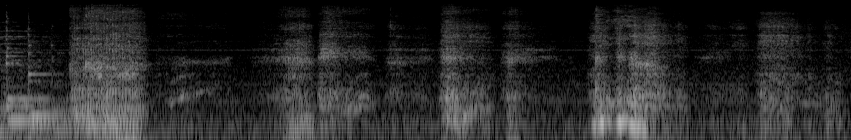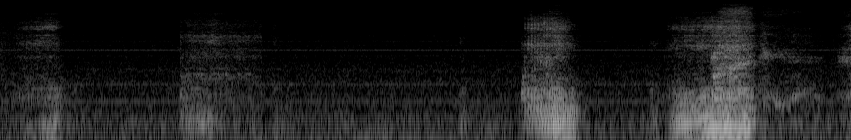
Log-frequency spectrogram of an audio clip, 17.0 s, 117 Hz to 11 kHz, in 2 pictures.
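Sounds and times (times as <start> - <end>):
person snoring: 0.6 - 3.8, 4.4 - 9.2, 10.3 - 11.2, 13.7 - 14.4, 15.2 - 17.0.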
